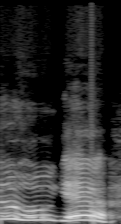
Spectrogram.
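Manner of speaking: high theme shout. Retold or imitated. Streamer imitating theme's oh yeah, high. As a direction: shout it like the music.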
